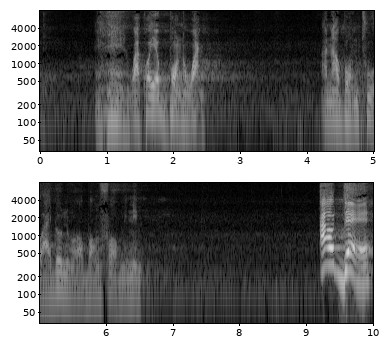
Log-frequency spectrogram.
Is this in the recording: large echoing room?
yes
